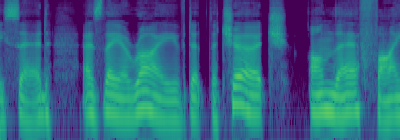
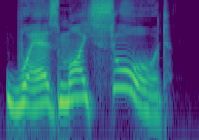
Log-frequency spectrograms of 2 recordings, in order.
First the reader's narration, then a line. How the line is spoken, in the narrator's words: Suddenly, Kay shouted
